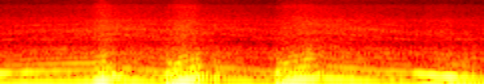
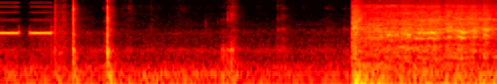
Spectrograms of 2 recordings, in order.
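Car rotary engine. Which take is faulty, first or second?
first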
